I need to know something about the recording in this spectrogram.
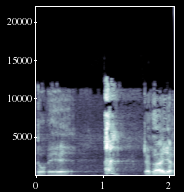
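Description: A man's voice speaking Burmese into a microphone during a sermon, broken about a second in by a short throat clearing before the speech resumes.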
